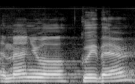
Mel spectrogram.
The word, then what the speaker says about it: Emmanuel Guibert: but let me first read the BIOS uh Emanuel guber is that the correct pronunciation perfect okay I was an opair in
